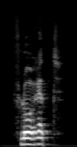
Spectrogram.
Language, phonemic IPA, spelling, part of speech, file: Dutch, /floˈrɛt/, floret, noun, Nl-floret.ogg
- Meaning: foil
